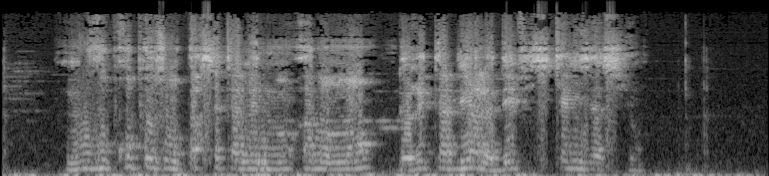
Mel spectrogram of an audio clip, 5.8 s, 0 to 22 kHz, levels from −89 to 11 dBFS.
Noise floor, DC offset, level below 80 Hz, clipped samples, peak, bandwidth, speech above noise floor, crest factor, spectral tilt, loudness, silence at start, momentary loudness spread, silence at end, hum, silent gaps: -38 dBFS; under 0.1%; -38 dBFS; under 0.1%; 0 dBFS; over 20 kHz; 23 dB; 16 dB; 0 dB/octave; -12 LUFS; 0.05 s; 9 LU; 0.1 s; none; none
